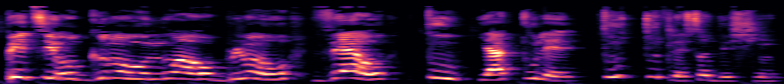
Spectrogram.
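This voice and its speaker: A young woman, telling a dramatic story in a lively way while doing her makeup. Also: sits high, unhurried, soft background music. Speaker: beauty vlogger.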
